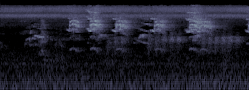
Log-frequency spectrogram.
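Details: Lorikeets, jittery since a Peregrine Falcon attack earlier in the week, keep up a dense chorus of shrill, grating screeches in quick overlapping bursts, rising and falling in loudness throughout.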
